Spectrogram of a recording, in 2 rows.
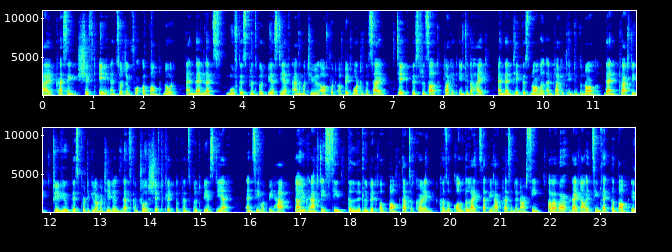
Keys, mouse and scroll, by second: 1.0 shift+a, 2.8 middle click, 3.3 ctrl+middle click, 4.2-4.6 drag, 5.2 click, 6.0 middle click, 6.4 ctrl+middle click, 7.5-8.5 drag, 9.0 ctrl+middle click, 10.5 click, 11.1 middle click, 13.6 click, 14.1 ctrl+shift+click, 17.4 shift+middle click, 17.9-18.6 ctrl+middle drag, 19.0-19.3 shift+middle drag, 19.6-20.2 ctrl+middle drag, 20.6-21.0 shift+middle drag, 21.2-21.9 middle drag, 22.0-22.7 middle drag.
